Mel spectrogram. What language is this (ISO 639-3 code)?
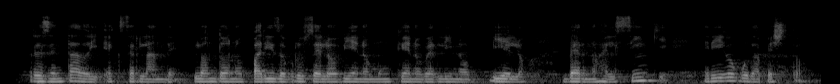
epo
